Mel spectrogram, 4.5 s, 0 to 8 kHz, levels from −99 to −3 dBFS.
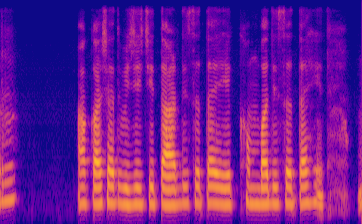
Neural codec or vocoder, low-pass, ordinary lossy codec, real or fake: codec, 16 kHz, 16 kbps, FreqCodec, smaller model; 7.2 kHz; none; fake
